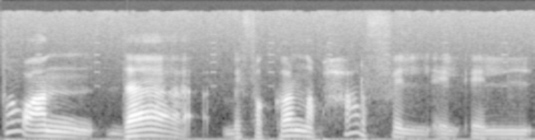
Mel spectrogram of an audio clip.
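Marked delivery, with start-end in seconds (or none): none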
